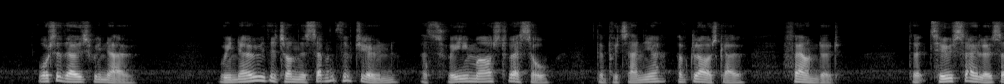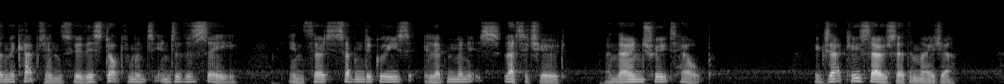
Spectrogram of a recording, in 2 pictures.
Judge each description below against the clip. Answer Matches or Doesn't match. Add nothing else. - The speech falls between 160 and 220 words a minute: Doesn't match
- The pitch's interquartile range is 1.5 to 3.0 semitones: Doesn't match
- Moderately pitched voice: Doesn't match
